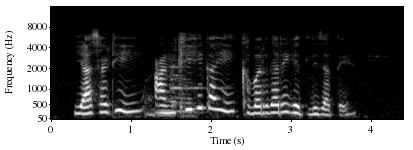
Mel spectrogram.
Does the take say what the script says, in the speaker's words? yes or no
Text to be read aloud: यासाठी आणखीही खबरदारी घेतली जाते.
no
